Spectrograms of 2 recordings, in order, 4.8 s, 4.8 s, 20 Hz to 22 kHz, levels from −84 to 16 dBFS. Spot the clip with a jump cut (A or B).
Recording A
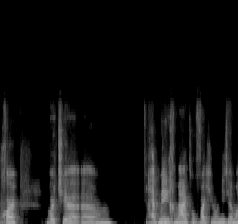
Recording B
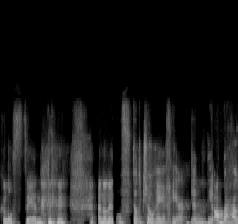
B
